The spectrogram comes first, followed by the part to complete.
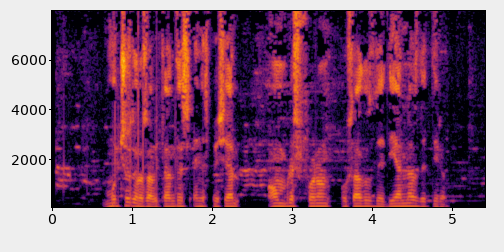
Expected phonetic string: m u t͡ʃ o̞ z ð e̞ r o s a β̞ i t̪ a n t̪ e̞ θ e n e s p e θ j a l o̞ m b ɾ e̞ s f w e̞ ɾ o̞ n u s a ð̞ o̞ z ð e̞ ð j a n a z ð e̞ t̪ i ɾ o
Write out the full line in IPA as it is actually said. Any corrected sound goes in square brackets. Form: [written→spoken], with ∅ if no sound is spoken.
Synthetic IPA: m u t͡ʃ o̞ z ð e̞ [r→l] o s a β̞ i t̪ a n t̪ e̞ [θ→s] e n e s p e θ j a l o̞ m b ɾ e̞ s f w e̞ ɾ o̞ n u s a ð̞ o̞ z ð e̞ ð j a n a z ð e̞ t̪ i ɾ o

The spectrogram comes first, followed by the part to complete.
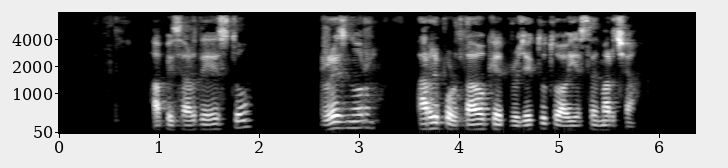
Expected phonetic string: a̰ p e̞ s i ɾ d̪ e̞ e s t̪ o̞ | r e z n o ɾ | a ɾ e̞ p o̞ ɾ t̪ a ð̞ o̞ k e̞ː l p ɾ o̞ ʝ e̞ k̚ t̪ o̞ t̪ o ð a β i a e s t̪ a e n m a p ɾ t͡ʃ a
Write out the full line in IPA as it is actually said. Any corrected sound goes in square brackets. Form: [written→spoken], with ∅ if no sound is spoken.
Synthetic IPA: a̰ p e̞ s [i→a] ɾ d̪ e̞ e s t̪ o̞ | r e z n o ɾ | a [ɾ→r] e̞ p o̞ ɾ t̪ a ð̞ o̞ k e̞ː l p ɾ o̞ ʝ e̞ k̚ t̪ o̞ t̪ o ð a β i a e s t̪ a e n m a [p→∅] ɾ t͡ʃ a

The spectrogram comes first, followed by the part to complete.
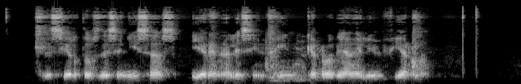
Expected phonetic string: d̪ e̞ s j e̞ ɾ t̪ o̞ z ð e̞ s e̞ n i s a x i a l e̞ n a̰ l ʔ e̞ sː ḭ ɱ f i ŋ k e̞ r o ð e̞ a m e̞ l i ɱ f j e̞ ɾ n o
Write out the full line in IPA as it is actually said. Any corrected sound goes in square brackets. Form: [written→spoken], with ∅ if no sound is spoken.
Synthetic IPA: d̪ e̞ s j e̞ ɾ t̪ o̞ z ð e̞ s e̞ n i s a [x→s] i a [l→ɾ] e̞ n a̰ l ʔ e̞ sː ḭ ɱ f i ŋ k e̞ r o ð e̞ a [m→ŋ] e̞ l i ɱ f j e̞ ɾ n o

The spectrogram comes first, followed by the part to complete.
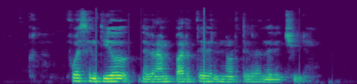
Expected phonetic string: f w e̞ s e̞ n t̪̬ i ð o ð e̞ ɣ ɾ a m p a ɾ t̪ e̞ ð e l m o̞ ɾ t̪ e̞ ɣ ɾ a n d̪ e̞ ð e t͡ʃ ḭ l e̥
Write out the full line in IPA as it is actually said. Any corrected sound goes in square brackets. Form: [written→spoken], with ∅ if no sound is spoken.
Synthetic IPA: f w e̞ s e̞ n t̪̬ i ð o ð e̞ ɣ ɾ a m p a ɾ t̪ e̞ ð e l [m→n] o̞ ɾ t̪ e̞ ɣ ɾ a n d̪ e̞ ð e t͡ʃ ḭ l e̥

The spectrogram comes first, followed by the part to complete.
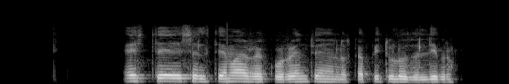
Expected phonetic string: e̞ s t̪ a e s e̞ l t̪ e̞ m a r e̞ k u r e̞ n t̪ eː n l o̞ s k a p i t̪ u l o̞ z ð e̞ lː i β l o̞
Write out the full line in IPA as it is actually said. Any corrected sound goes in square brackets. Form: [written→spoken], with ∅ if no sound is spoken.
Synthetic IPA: e̞ s t̪ [a→e] e s e̞ l t̪ e̞ m a r e̞ k u r e̞ n t̪ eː n l o̞ s k a p i t̪ u l o̞ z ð e̞ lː i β [l→ɾ] o̞

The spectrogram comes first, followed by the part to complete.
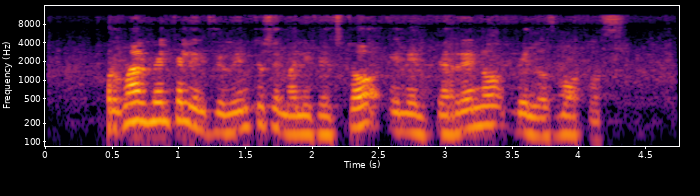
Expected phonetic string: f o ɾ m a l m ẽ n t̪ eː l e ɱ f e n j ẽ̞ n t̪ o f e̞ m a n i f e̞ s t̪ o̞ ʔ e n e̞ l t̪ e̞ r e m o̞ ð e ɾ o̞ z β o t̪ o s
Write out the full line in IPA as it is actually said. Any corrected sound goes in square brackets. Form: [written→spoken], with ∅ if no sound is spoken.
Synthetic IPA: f o ɾ m a l m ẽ n t̪ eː l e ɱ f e [n→m] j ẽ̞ n t̪ o [f→s] e̞ m a n i f e̞ s t̪ o̞ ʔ e n e̞ l t̪ e̞ r e [m→n] o̞ ð e [ɾ→l] o̞ z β o t̪ o s

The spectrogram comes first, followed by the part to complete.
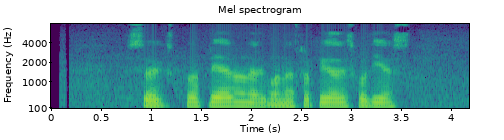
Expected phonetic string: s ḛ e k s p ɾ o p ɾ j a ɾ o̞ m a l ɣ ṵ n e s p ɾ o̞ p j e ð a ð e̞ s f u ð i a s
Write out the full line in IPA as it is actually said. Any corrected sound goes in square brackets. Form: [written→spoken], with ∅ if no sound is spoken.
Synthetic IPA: s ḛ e k s p ɾ o p ɾ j a ɾ o̞ [m→n] a l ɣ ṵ n [e→a] s p ɾ o̞ p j e ð a ð e̞ s [f→x] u ð i a s

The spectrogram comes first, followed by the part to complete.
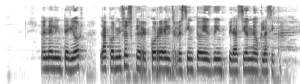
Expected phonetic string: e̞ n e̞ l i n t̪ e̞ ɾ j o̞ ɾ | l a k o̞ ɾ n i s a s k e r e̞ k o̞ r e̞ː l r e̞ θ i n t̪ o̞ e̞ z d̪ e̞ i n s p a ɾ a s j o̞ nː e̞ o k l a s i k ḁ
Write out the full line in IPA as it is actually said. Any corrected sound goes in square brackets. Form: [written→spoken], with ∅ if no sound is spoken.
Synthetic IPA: e̞ n e̞ l i n t̪ e̞ ɾ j o̞ ɾ | l a k o̞ ɾ n i s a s k e r e̞ k o̞ r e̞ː l r e̞ [θ→s] i n t̪ o̞ e̞ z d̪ e̞ i n s p [a→i] ɾ a s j o̞ nː e̞ o k l a s i k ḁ

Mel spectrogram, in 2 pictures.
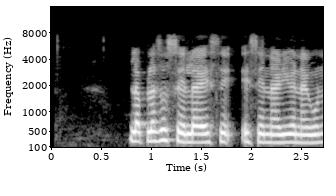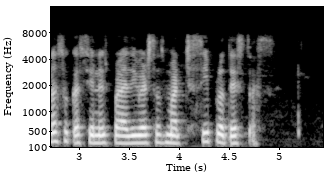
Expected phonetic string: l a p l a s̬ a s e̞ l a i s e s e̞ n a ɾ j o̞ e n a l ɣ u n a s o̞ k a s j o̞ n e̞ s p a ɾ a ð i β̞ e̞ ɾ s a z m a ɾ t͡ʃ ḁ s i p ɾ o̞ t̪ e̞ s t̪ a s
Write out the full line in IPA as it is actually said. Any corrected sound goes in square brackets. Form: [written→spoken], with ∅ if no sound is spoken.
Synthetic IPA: l a p l a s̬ a s e̞ l a [i→e] s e s e̞ n a ɾ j o̞ e n a l ɣ u n a s o̞ k a s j o̞ n e̞ s p a ɾ a ð i β̞ e̞ ɾ s a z m a ɾ t͡ʃ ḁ s i p ɾ o̞ t̪ e̞ s t̪ a s

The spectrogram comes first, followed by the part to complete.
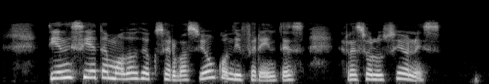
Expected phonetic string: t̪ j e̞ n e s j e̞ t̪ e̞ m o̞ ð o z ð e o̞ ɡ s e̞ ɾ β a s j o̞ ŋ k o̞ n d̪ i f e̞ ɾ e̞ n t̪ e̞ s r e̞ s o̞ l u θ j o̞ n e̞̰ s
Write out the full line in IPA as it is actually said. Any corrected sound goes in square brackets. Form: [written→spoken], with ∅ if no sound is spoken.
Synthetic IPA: t̪ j e̞ n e s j e̞ t̪ e̞ m o̞ ð o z ð e o̞ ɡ s e̞ ɾ β a s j o̞ ŋ k o̞ n d̪ i f e̞ ɾ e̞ n t̪ e̞ s r e̞ s o̞ l u [θ→s] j o̞ n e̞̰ s

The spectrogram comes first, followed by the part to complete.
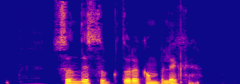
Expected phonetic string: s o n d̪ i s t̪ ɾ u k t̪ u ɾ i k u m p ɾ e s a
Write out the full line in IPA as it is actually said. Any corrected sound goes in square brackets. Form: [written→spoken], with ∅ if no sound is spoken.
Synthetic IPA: s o n d̪ [i→e] s t̪ ɾ u k t̪ u ɾ [i→a] k [u→o] m p [ɾ→l] e [s→x] a

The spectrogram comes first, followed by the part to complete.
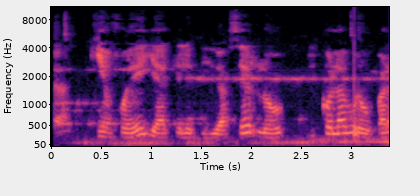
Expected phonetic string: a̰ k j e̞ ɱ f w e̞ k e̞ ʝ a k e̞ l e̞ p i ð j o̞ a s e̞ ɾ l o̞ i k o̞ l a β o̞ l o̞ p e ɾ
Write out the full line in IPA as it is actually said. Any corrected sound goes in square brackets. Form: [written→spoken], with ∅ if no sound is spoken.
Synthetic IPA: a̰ k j e̞ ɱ f w e̞ [k→∅] e̞ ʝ a k e̞ l e̞ p i ð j o̞ a s e̞ ɾ l o̞ i k o̞ l a β o̞ [l→ɾ] o̞ p [e→a] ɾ

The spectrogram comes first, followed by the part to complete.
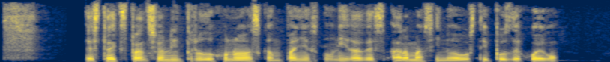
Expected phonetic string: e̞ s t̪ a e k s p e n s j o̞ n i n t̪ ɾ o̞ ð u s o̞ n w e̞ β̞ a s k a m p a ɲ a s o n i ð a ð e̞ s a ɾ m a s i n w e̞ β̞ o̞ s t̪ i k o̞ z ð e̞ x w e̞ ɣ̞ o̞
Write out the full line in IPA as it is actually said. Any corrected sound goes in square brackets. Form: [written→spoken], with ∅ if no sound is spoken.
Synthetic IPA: e̞ s t̪ a e k s p [e→a] n s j o̞ n i n t̪ ɾ o̞ ð u [s→x] o̞ n w e̞ β̞ a s k a m p a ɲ a s [o→u] n i ð a ð e̞ s a ɾ m a s i n w e̞ β̞ o̞ s t̪ i [k→p] o̞ z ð e̞ x w e̞ ɣ̞ o̞

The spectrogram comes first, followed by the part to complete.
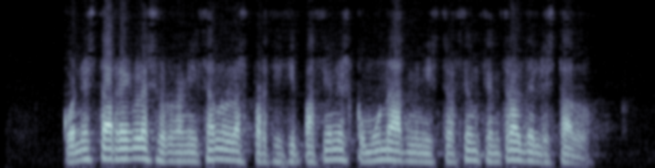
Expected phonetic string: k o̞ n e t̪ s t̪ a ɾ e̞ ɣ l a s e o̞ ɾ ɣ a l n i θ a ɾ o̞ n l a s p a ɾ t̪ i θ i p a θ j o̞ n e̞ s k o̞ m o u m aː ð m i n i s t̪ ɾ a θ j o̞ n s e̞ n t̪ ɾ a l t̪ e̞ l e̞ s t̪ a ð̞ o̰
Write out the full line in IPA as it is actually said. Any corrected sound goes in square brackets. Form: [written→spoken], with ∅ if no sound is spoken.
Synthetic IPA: k o̞ n e [t̪→∅] s t̪ a [ɾ→r] e̞ ɣ l a s e o̞ ɾ ɣ a [l→∅] n i θ a ɾ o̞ n l a s p a ɾ t̪ i θ i p a θ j o̞ n e̞ s k o̞ m o u [m→n] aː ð m i n i s t̪ ɾ a θ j o̞ n [s→θ] e̞ n t̪ ɾ a l [t̪→d̪] e̞ l e̞ s t̪ a ð̞ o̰

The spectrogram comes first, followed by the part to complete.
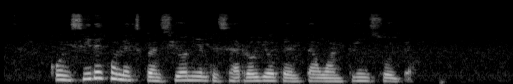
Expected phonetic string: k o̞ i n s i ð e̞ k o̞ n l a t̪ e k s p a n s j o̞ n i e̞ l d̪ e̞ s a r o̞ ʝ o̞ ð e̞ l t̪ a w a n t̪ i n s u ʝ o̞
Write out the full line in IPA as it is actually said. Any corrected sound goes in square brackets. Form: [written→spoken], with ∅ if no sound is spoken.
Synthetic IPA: k o̞ i n s i ð e̞ k o̞ n l a [t̪→∅] e k s p a n s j o̞ n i e̞ l d̪ e̞ s a r o̞ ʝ o̞ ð e̞ l t̪ a w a n t̪ i n s u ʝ o̞

